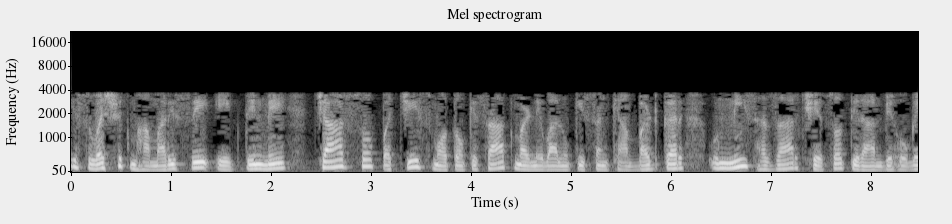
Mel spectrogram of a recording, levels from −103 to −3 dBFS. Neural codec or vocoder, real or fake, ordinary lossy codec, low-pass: none; real; none; 3.6 kHz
